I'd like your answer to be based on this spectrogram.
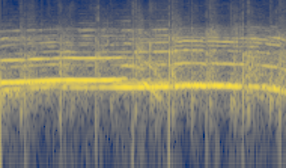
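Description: An audience in a lounge claps and cheers, with rapid claps and a loud sustained whistle or tone riding over the crowd noise for under two seconds.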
